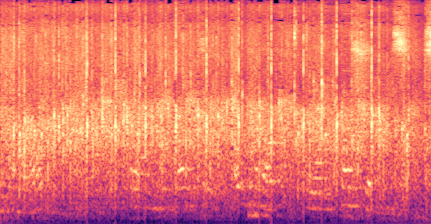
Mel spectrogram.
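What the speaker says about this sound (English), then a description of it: "So, big round of applause for Beckham." Loud, dense applause from an audience at a seminar talk, a continuous rush of many hands clapping at once that stays strong and even for several seconds with no speech over it.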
